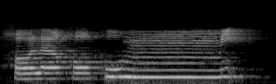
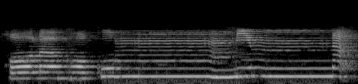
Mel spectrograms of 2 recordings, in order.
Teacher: dibaca dengung yang lama karena ada mim sukun bertemu mim tasydid. Kalau di tajwid namanya idgham misli ya.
